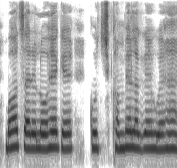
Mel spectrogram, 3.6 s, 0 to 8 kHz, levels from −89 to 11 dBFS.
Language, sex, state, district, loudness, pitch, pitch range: Hindi, female, Jharkhand, Palamu, -13 LUFS, 240 Hz, 235-250 Hz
